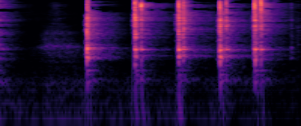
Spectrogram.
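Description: Hard plastic of a Transformers Coronation Starscream throne tapped five times in quick succession with a small hand-held piece, about three taps a second. Each tap gives a sharp click with a short ring, the sign of solid, hard plastic rather than the soft, dull-thudding kind.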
